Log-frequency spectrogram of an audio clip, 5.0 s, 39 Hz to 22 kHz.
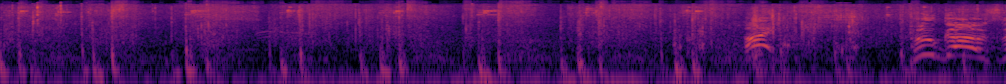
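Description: An agitated horse in the Red Dead Redemption 2 video game, rapid clip-clopping hooves close by followed by a couple of sharp neighs, with people talking over it.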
